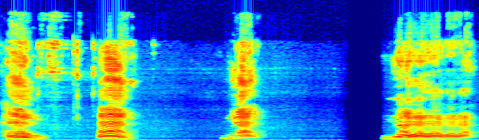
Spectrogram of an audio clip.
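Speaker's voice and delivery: loud, high cries of surprise; a run of whoas, leaping up high then tumbling down; startled whoas. Real, not acted. Startled exclamations at game event.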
